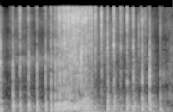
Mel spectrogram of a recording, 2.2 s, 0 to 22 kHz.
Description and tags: Queneau carton Plus moins rapide 01
grattement sur un carton alveolé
